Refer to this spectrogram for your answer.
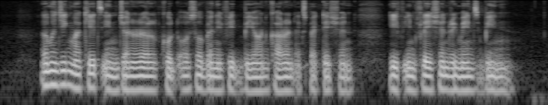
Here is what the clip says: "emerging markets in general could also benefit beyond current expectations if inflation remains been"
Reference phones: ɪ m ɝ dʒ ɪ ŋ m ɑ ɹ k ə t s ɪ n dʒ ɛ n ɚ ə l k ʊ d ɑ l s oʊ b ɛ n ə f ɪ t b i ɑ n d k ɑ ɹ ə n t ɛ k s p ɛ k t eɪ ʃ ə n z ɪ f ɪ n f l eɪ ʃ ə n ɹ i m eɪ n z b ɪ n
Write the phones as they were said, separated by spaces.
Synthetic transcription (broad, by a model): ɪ m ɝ dʒ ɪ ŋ m ɑ k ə t s ɪ n dʒ ɛ n ɚ ə l k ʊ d ɑ l s oʊ b ɛ n ə f ɪ t b i ɑ n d k ɑ ɹ ə n t ɛ k s p ɛ k t eɪ ʃ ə n ɪ f ɪ n f l eɪ ʃ ə n ɹ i m eɪ n s b ɪ n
